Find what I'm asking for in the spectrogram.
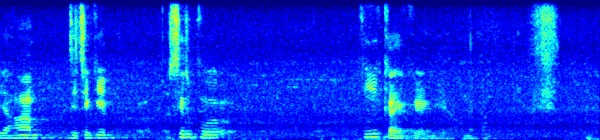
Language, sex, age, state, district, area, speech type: Maithili, male, 30-45, Bihar, Purnia, rural, spontaneous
